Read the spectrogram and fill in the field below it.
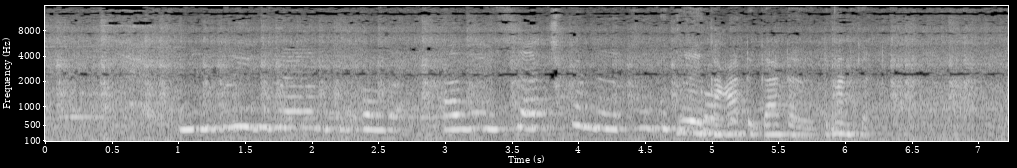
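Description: A young girl talks close by in a high voice.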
